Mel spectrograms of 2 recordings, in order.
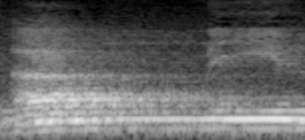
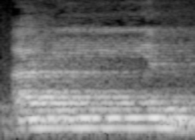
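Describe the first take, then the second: First: The m is held long and doubled. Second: The m is short and single. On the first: "mimnya ditasydidkan" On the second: "Dua-duanya ini mah masyhur"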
